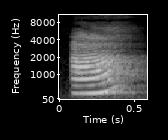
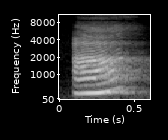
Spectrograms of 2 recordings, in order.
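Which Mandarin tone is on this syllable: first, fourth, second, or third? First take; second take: second; second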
